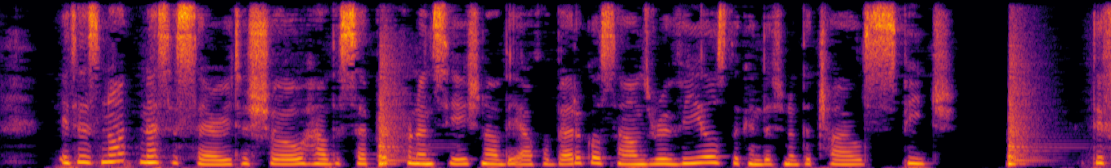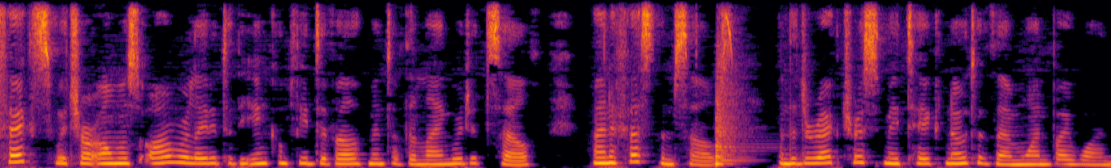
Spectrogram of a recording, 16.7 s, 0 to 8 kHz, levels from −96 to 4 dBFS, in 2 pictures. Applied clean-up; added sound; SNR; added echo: classical method Wiener filter.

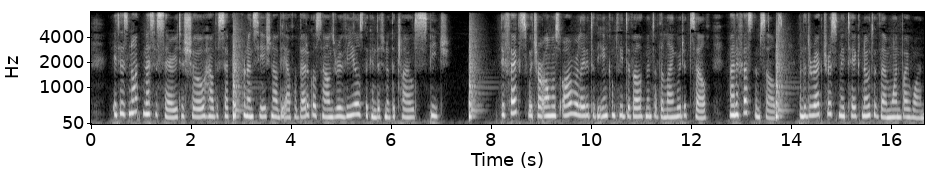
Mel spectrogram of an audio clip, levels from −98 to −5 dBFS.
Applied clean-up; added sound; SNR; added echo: none; Snare drum; 9 dB; none.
